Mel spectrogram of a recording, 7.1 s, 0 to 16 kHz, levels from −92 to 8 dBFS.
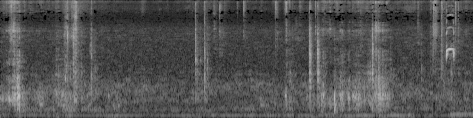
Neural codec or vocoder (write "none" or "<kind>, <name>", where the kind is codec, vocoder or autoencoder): none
